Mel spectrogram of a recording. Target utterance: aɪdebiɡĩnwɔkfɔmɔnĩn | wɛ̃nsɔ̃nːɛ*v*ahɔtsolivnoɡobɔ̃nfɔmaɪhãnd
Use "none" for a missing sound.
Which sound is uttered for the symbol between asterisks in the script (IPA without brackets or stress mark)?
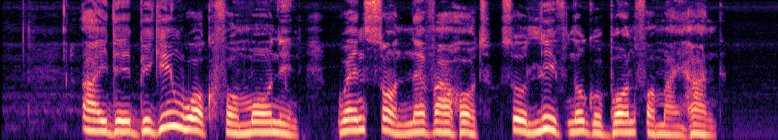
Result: v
